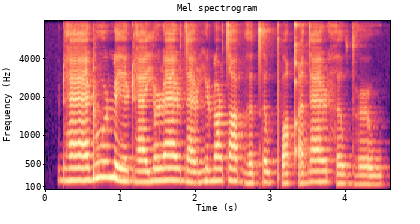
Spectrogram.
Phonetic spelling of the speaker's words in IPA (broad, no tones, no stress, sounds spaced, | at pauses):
ɖʱ æː ɖ uː ɭ ɳ ɪː ɖʱ æ j ə˞ ɭ æː ɭ d æ ɭ ŋ ɪ ɭ ɳ ɔ ɭ tˤ ə˞ bʱ ə t̪ʰ ə w pʼ ɔ qʼ ɪ d æː ɭ h ə w dʱ ə˞ w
